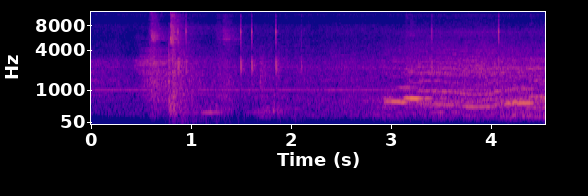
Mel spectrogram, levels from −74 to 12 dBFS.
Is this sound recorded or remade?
recorded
